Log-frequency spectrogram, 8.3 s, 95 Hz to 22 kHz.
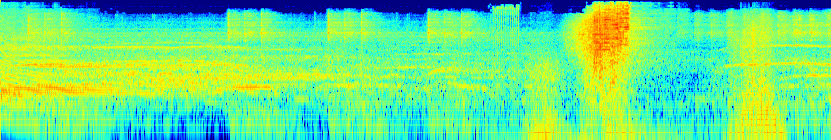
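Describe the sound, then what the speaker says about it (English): A crowd cheers for an MMA fighter walking out for a 135-pound bout at a combat sports event, with entrance music playing and two loud bursts of cheering and whooping rising over it. "James Wilson getting a big, loud reaction from the crowd here."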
